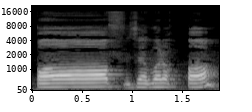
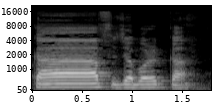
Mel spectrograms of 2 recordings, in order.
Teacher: তাহলে এটা বলতে হবে কফ জবর ক, এটা হবে কাফ জবর কা। এখানে কফটা মোটা হবে, কাফ পাতলা হবে,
